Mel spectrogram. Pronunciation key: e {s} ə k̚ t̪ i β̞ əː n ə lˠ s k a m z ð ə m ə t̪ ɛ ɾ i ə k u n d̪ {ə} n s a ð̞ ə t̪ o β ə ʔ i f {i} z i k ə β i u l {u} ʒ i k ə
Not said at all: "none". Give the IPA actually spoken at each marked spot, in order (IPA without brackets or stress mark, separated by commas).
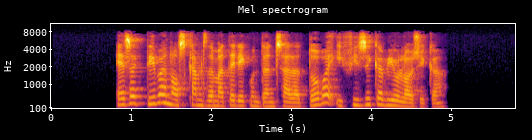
z, ə, i, ɔ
